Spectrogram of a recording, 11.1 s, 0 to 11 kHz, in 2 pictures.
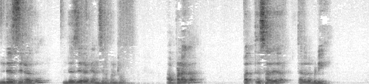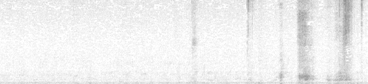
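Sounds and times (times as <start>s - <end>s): pen scratching on paper: 8.3s - 11.0s.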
